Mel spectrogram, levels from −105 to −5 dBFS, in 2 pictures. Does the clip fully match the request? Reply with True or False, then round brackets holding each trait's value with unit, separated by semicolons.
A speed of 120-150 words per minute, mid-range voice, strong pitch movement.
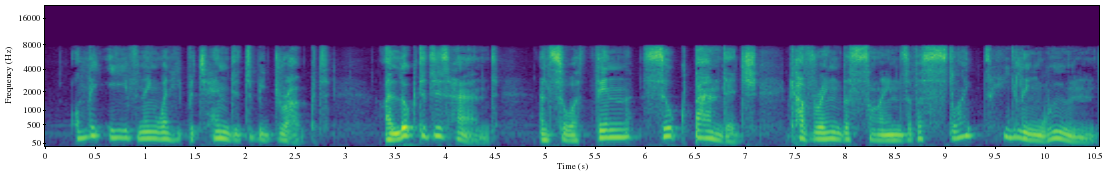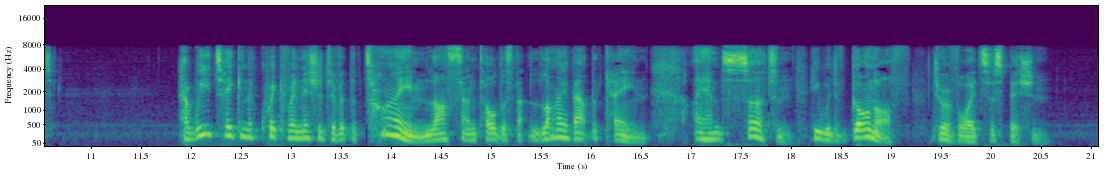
False (160 wpm; 145 Hz; 6.1 semitones)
